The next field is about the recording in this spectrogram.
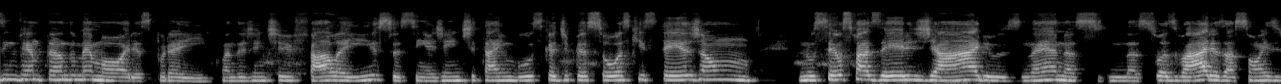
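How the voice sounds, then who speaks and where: Slow-speaking woman hosting an interview. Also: mid-range voice. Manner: unhurried, with frequent pauses and fillers. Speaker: host. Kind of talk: slow, thoughtful interview introduction.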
